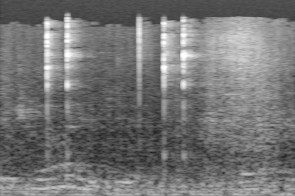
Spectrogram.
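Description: Computer mouse clicking a few times, faint: a quick pair of clicks about a third of a second in, then more clicks around a second in, over quiet room tone.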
